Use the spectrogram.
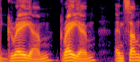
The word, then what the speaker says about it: Graham: In either case, I don't pronounce the second H. Right. Graham.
